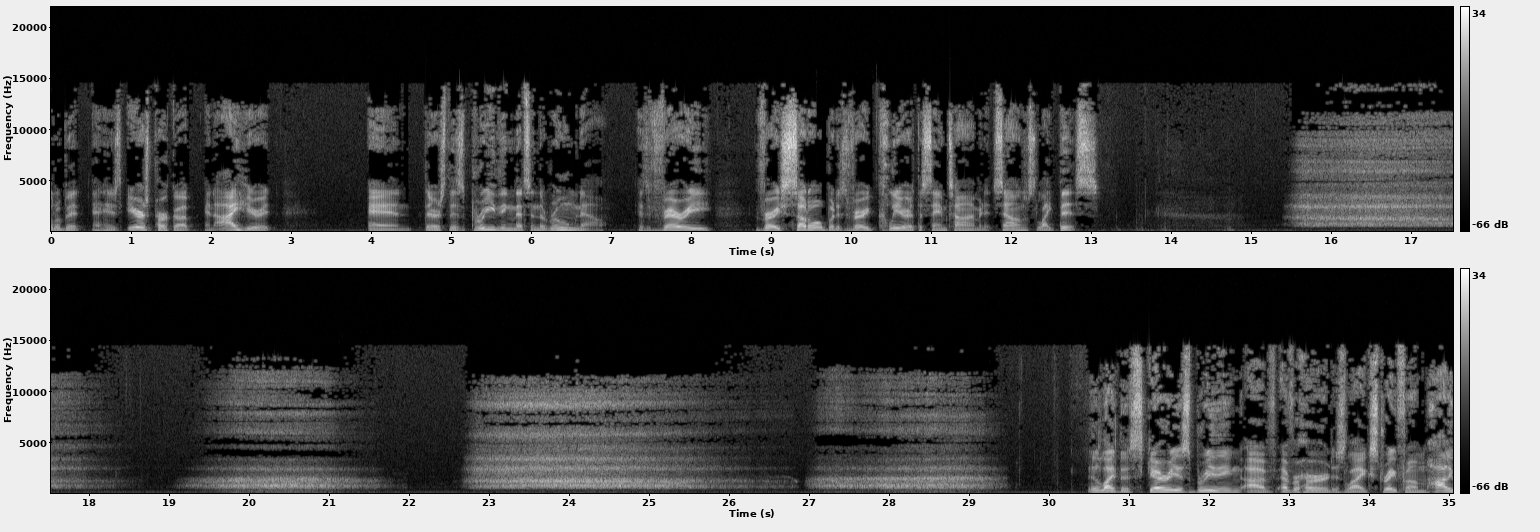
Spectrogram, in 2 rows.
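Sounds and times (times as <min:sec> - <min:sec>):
man breathing heavily: 0:13.7 - 0:29.7.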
